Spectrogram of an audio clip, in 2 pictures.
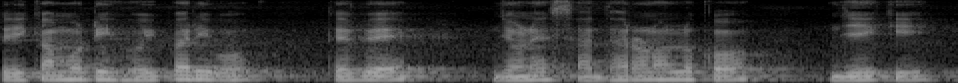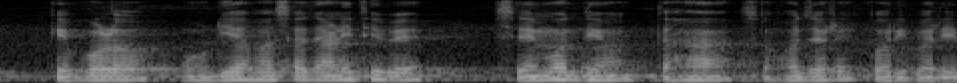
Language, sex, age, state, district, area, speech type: Odia, male, 18-30, Odisha, Jajpur, rural, spontaneous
